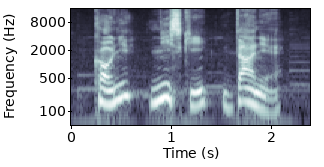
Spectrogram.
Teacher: You start with an N and soften it to ni.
